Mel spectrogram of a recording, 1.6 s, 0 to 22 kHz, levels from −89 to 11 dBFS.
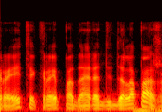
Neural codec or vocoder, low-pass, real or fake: vocoder, 44.1 kHz, 128 mel bands every 512 samples, BigVGAN v2; 10.8 kHz; fake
